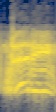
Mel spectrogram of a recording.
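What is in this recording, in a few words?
Serbian enemy detected mood med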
